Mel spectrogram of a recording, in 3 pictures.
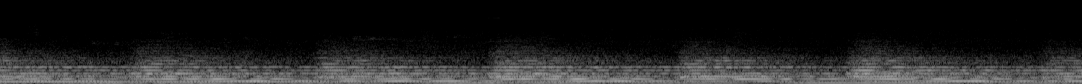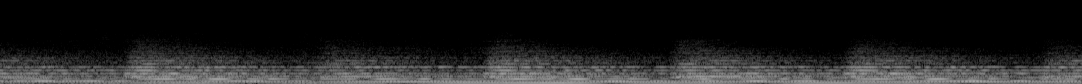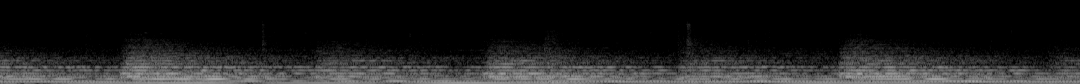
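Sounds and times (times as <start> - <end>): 
cathedral bells ringing in full peal with the Petersglocke: 0.0 - 32.4.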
